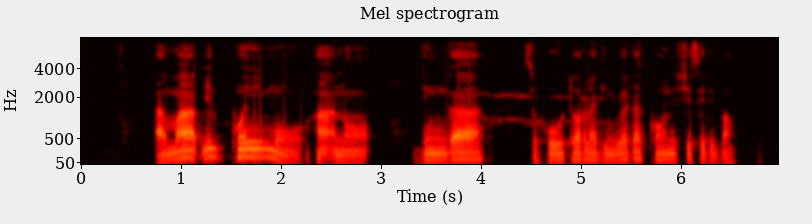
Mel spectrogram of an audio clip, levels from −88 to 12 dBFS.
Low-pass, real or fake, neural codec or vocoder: 7.2 kHz; real; none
